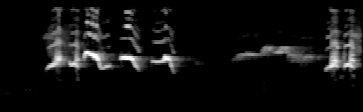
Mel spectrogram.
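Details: Kacer, the Oriental magpie-robin, used as a master recording for a bird that has gone quiet: a string of loud slurred whistles dipping and rising, a brief gap, a long thin level whistle, then sharp notes at the end.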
